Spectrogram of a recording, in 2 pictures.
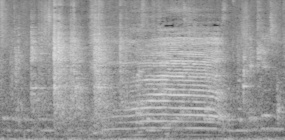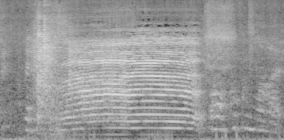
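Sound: cattle mooing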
